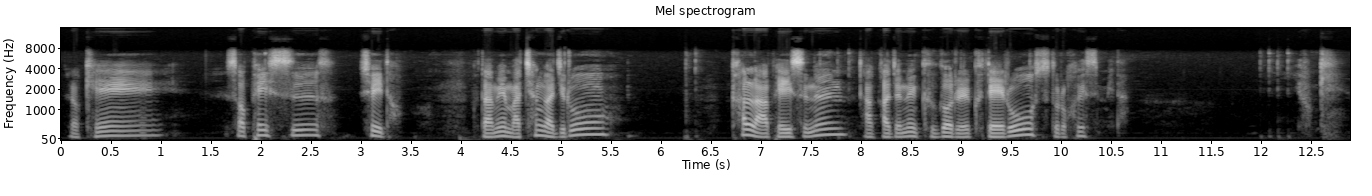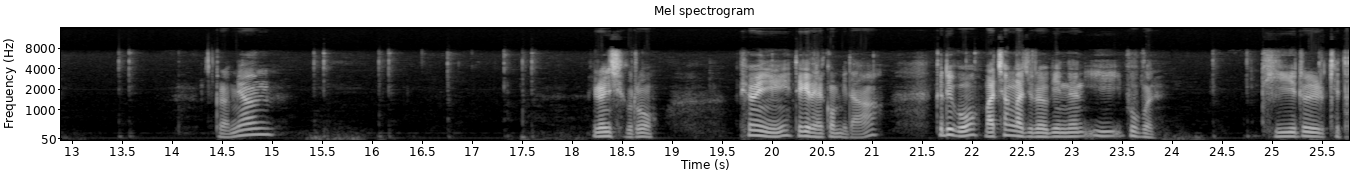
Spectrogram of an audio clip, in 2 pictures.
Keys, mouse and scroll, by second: 1.9 click, 1.9 right click, 5.5 middle click, 6.2 click, 7.7 click, 9.6 click, 11.9 click, 12.1 click, 13.4 click, 15.4 click, 16.0 click, 16.8-17.3 right drag, 16.9 click, 17.5 click, 18.1-18.5 scroll up 1, 19.3-20.4 middle drag, 19.3 click, 19.3 right click, 21.9 click, 21.9 right click, 22.0 right click, 22.7 right click, 24.3 alt+middle click, 25.5 right click.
